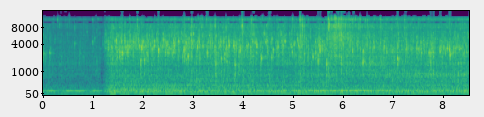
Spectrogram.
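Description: Chopped onions sizzling and crackling in hot palm oil, the frying jumping louder about a second in and then holding steady, while a wooden spoon stirs them.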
